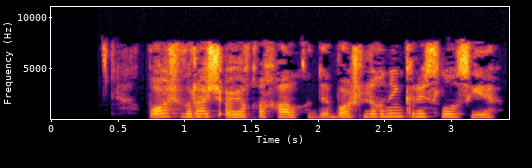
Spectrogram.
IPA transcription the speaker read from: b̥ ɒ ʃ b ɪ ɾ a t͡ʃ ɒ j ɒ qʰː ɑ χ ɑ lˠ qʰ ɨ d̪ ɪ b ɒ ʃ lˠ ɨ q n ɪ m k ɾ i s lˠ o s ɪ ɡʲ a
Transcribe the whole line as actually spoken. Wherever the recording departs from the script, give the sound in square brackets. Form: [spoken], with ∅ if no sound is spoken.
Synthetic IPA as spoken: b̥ ɒ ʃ [v] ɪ ɾ a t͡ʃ ɒ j ɒ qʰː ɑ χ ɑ lˠ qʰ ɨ d̪ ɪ b ɒ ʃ lˠ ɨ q n ɪ [ŋ] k ɾ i s lˠ o s ɪ ɡʲ a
